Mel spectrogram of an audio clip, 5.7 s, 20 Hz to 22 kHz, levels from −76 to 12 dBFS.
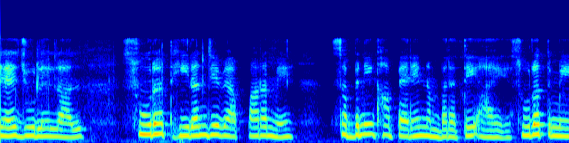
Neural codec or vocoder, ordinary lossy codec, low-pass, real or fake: none; none; 7.2 kHz; real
